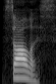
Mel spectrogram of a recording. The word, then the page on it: solace: sɑ’ləs; ソゥレス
